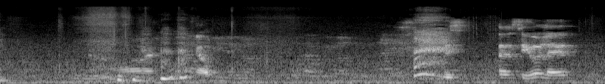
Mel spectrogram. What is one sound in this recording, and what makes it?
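A young woman speaks cheerfully and close by.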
